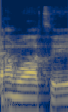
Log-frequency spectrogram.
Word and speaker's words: Vanuatu: Is it Vanuatu? – Yeah. – Vanuatu, yeah. – They have two teams in this tournament. Vanuatu and Vanuatu B, and I don't really know why. But Vanuatu B got all the way to the final and got beat by Papua New Guinea.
